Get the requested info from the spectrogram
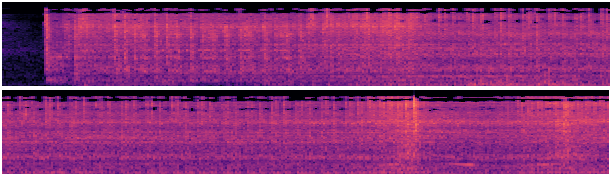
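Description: Exmark zero-turn mower engine starting on the key, catching abruptly about a third of a second in and running. Its note shifts near the end as the throttle is moved.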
